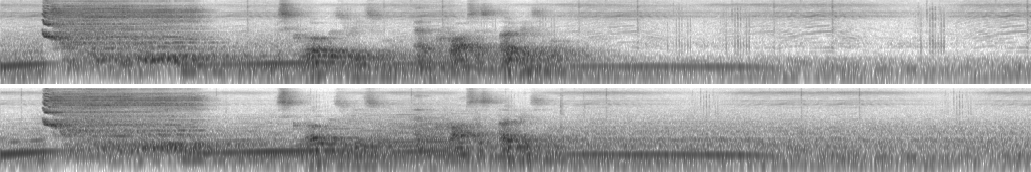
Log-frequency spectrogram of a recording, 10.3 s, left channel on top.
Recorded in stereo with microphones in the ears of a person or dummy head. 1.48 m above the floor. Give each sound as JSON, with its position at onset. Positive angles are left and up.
{"t": 0.4, "sound": "a cupboard door", "side_deg": 20, "distance_m": 1.7}
{"t": 2.7, "sound": "a man speaking", "side_deg": -60, "distance_m": 0.9}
